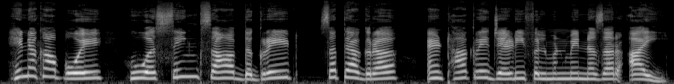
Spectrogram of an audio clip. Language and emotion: Sindhi, neutral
